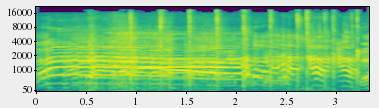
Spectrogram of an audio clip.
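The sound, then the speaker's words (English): A crowd bursts into loud cheering and whooping, with sharp handclaps cutting through the sustained roar of voices for a few seconds. “You got yes. the most claps throughout this entire podcast.”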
